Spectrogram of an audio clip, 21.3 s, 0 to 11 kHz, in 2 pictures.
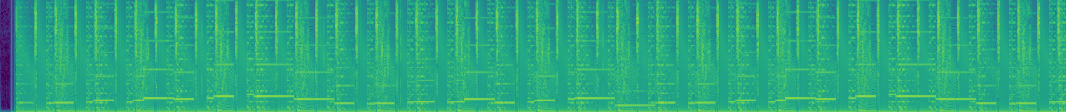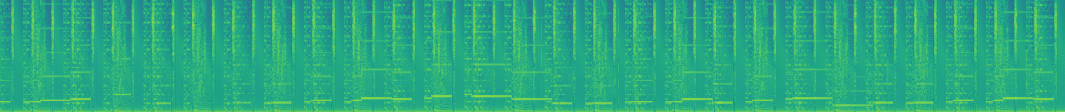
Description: Punkadiddle, sid CSG8580R5

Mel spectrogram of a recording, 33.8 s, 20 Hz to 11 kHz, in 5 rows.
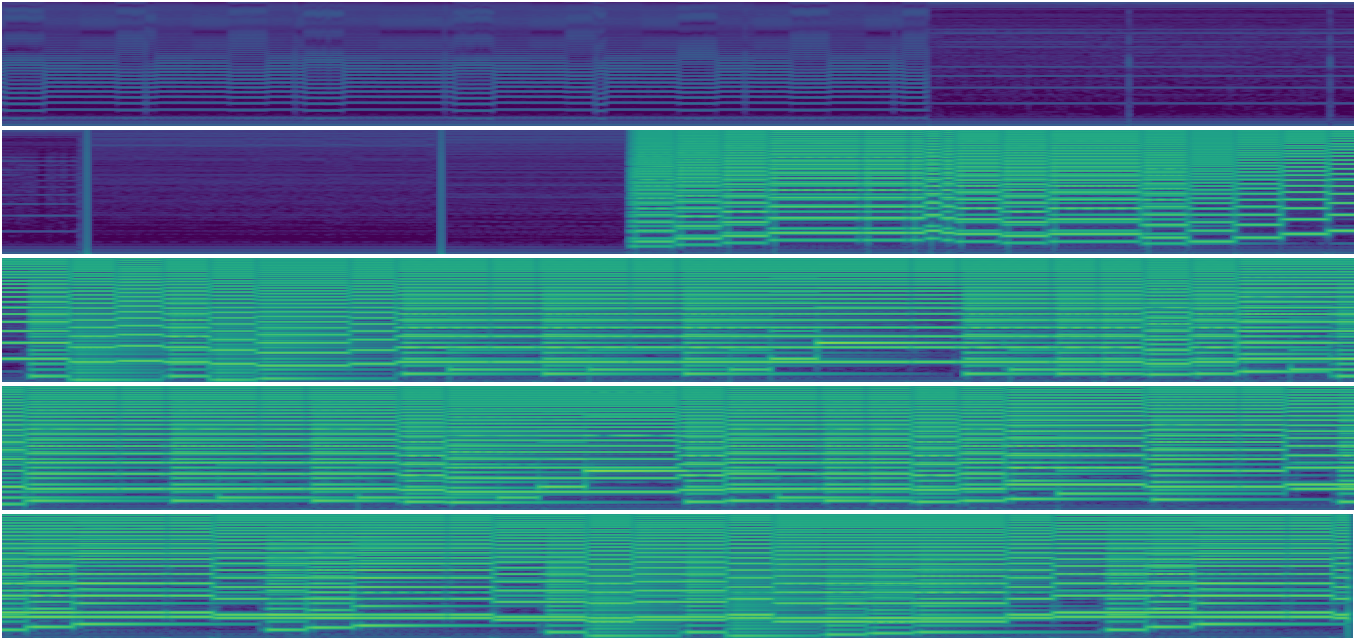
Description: Pastores a Beken, CSG8580

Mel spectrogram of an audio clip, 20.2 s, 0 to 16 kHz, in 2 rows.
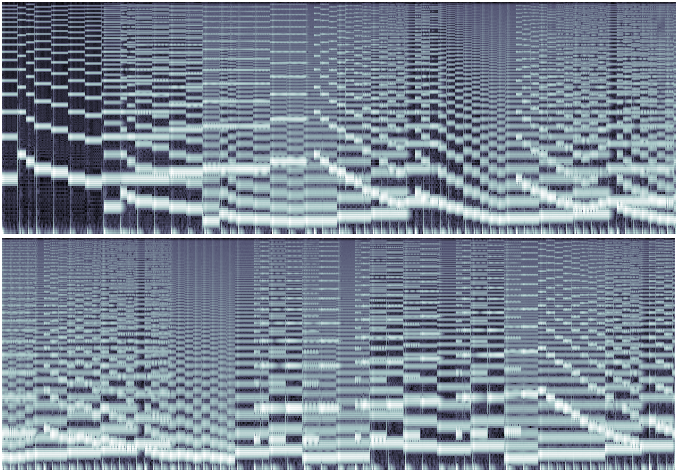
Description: Sonata sid MOS6581R3

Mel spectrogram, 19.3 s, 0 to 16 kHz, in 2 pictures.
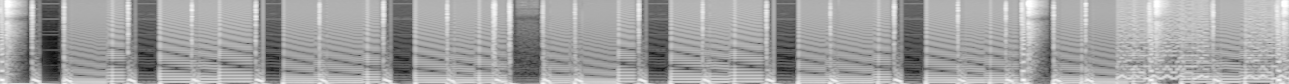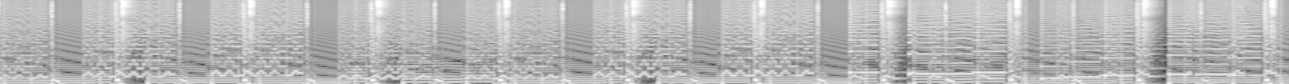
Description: Intro music, MOS6581R2; HCL

